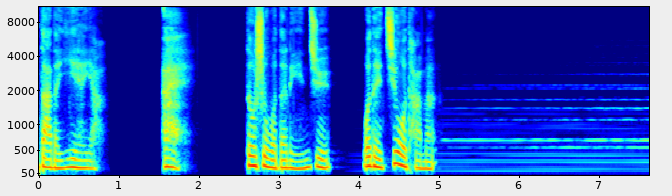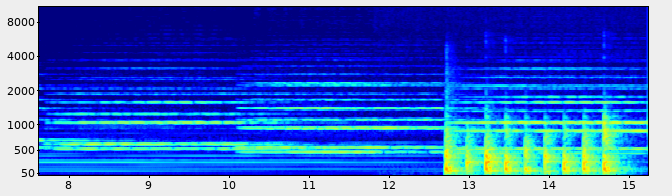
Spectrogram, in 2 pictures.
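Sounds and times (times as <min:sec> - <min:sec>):
speech: 0:00.0 - 0:00.8, 0:02.6 - 0:05.0
sustained musical drone: 0:05.0 - 0:13.5
loud rapid knocking on a door: 0:12.7 - 0:15.0.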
